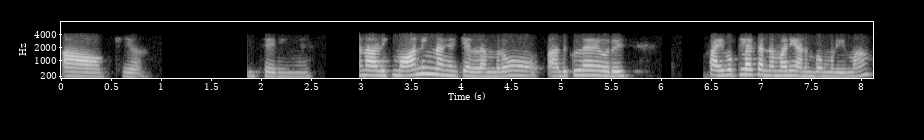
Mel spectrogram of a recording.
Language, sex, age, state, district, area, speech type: Tamil, female, 18-30, Tamil Nadu, Krishnagiri, rural, conversation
